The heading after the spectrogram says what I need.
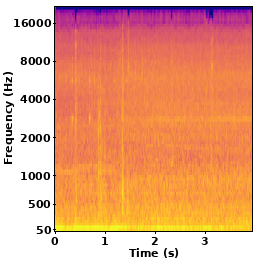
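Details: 1957 Chevy at idle after a roadside repair of a transmission fluid leak on Hot Rod Power Tour. Low, even burble holding a steady beat with no misses or knocks. Normal idle.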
